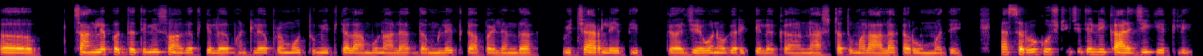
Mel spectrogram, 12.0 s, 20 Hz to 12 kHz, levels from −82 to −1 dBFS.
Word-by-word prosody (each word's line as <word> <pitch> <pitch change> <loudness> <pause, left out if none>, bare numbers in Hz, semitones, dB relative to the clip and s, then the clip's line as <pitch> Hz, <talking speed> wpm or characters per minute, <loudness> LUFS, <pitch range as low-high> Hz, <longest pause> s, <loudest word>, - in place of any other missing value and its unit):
अ, - - +5 0.7
चांगल्या 135 +2 +4
पद्धतीने 145 0 +2
स्वागत 125 -3 0
केलं. 125 -1 +4
म्हटलं 125 +1 -1
प्रमोद, 130 0 0
तुम्ही 125 0 -2
इतक्या 130 +1 -1
लांबून 120 0 -1
आलात, 120 +1 -2
दमलेत 120 +2 -1
का? 120 - +2
पहिल्यांदा 120 0 +1 0.4
विचारलेत 125 -1 +1
इतकं 120 0 -1
जेवण 125 0 +2
वगैरे 125 0 0
केलं 120 -1 -4
का? 115 -1 -4
नाश्ता 115 +1 -3
तुम्हाला 125 -1 -1
आला 130 +3 0
का - - +4
रूममध्ये? 115 +1 -3 0.5
या 150 - +1
सर्व 145 0 +5
गोष्टींची 150 -1 -5
त्यांनी 150 -2 +2
काळजी 125 +2 +5
घेतली. 125 - -4
125 Hz, 155 wpm, -23 LUFS, 120-130 Hz, 0.7 s, अ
